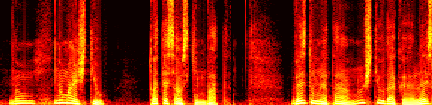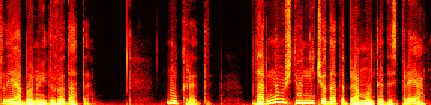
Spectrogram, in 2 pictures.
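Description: A man reading the part of an old army general, speaking quietly, gravely and reflectively. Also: mid-range voice, animated, no echo, studio quality, lightly acted. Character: old male army general, calm, weary, haunted.

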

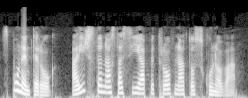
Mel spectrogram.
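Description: A man's voice: sits high, very animated, no room sound, muffled recording, voice pushed up. A man voicing a courteous, formal middle-aged uncle in an audiobook reading.

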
